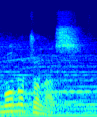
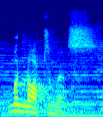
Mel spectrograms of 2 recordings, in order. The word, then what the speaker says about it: monotonous: This word is not monotonous. It is monotonous. The second syllable is stressed. Again, this word is monotonous.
